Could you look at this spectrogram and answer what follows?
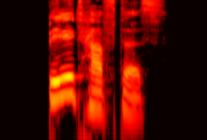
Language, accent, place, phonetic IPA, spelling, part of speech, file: German, Germany, Berlin, [ˈbɪlthaftəs], bildhaftes, adjective, De-bildhaftes.ogg
- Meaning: strong/mixed nominative/accusative neuter singular of bildhaft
